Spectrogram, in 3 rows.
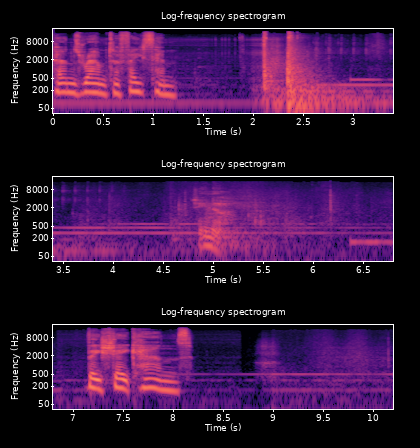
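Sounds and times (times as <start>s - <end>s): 
speech: 0.0s - 1.3s, 4.8s - 5.3s, 7.2s - 8.2s
door opening with heavy thunks in a police station: 1.9s - 3.0s.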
